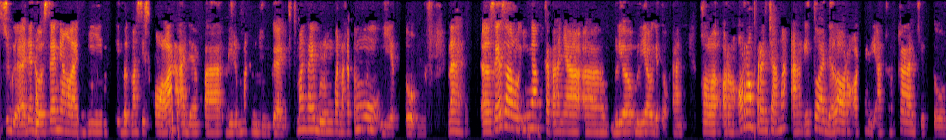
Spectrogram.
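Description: With an ordinary speaking voice, a woman talks at a fairly quick pace, her medium pitch showing ordinary pitch variation. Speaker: public health student. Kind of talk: casual panel talk in an online live session.

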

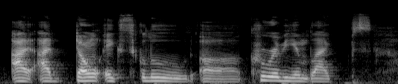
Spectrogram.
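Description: A woman in a New York accent, her pitch very deep and low, against a quiet background. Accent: New York City. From New York City, Queens. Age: 20s. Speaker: podcast host. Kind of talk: solo monologue. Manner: halting, many fillers.

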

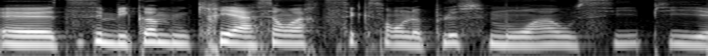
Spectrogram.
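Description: At a fairly low pitch, a woman speaks with monotone, flat intonation at a moderate pace, the sound dry and close with no echo. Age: 30s. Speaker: stage director and author. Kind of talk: casual chat.

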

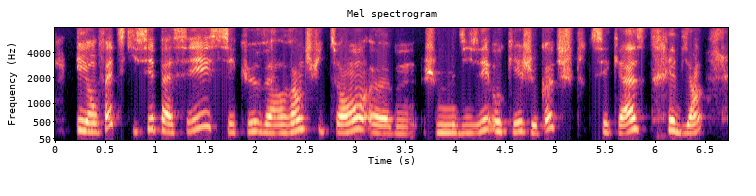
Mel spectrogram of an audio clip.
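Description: At a very slow pace, a woman speaks at a high pitch with a dark, mellow tone, ordinary pitch variation and big swings in loudness, in a dry, close sound with no echo. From southern France, Aix-en-Provence. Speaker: life coach. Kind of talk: interview. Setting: in person.

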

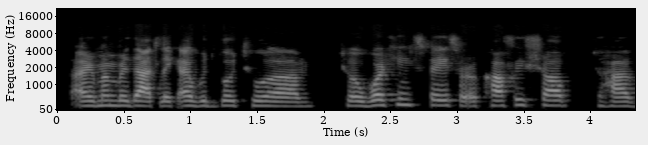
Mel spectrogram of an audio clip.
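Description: The background is quiet as a woman speaks in a Libyan accent. Her intonation is monotone and flat. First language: Arabic. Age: 20s. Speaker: blogger. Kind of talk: interview. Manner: halting.

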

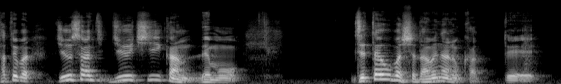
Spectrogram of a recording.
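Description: A man's voice with vocal fry and very wide pitch swings, on a very clean recording with a silent background. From Hokkaido, Iwamizawa. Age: 70s. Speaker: cinematographer. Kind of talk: interview.

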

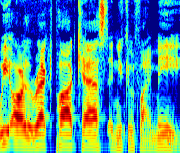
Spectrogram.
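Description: A man speaks in an ordinary speaking voice at a moderate pace with ordinary pitch variation. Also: very clean recording, silent background. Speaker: podcast host. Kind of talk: casual banter, comedic podcast chat. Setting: studio on location. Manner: playful, joking.

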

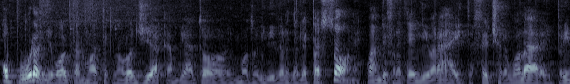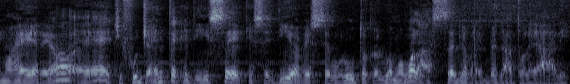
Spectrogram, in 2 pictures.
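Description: Over noticeable background noise, a man with a fairly low pitch talks at a very fast pace. He hardly pauses, and his pitch varies in an ordinary way. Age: 50s. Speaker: association president and science communicator. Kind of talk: video monologue answering viewer comments.

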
